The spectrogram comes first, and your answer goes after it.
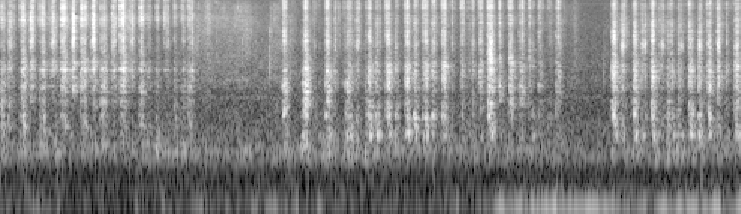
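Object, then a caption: Black-coated scratch art card scratched with a wooden stylus. A wooden stylus scratches lines into a flat black-coated scratch art card at the base of a drawn vase. Quick, dry, raspy strokes come at roughly four per second, each bright and brief. The strokes quiet briefly near three seconds and again just before eight seconds.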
